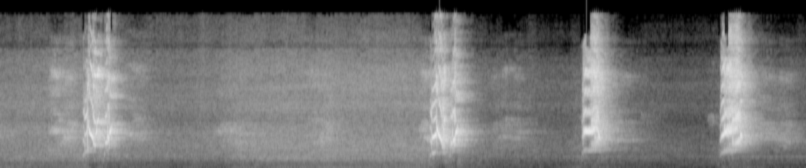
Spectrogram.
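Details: Lovebird producing harsh, squeaky high chirps, four bursts spread over eight seconds, against a steady low background hiss.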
